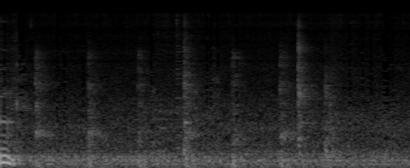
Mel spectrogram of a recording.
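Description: Faint, scattered ticks and taps of fingers pinching and tugging a newly installed string on a cigar box guitar, stretching it upward at points along the neck so it holds its tuning.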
